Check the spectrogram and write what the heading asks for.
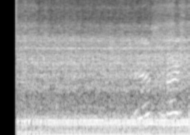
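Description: Sport motorcycle engine running steadily at low revs, heard close up from the rider's seat.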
